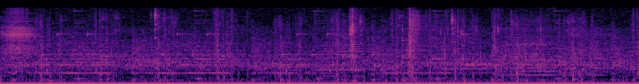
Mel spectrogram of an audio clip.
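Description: Horse hooves clopping and galloping during a lance tournament in the Mount and Blade Warband game, with repeated hoofbeats over a constant low hum and an occasional whinny, no talk.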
